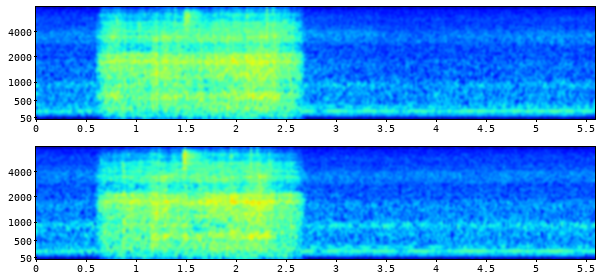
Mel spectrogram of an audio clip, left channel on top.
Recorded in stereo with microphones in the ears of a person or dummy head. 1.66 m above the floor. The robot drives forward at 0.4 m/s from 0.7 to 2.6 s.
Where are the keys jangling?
80° right, 5.5 m.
